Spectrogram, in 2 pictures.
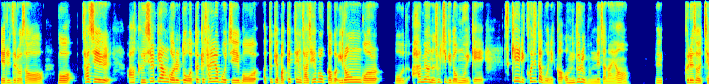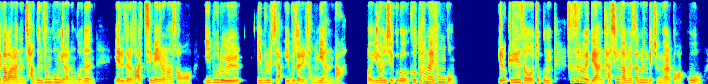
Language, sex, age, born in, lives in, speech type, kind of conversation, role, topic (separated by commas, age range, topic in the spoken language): Korean, female, 35-39, South Korea, Germany, conversation, advice, advisor, 실수나 실패를 두려워하지 않도록 어떻게 마음을 바꿀 수 있나요?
